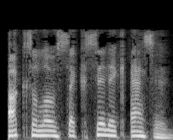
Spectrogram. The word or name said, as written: oxalosuccinic acid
